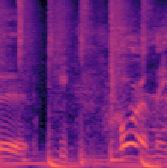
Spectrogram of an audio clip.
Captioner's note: laughing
